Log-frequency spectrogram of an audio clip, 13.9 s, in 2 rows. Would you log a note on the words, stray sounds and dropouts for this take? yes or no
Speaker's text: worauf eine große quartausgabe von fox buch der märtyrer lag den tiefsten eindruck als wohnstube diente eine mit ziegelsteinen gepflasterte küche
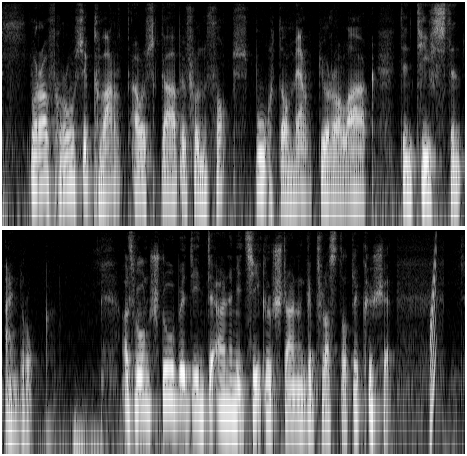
yes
